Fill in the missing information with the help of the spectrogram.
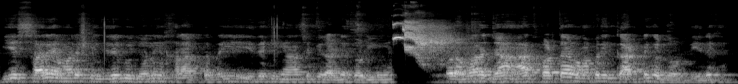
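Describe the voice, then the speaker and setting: A man's voice: mid-range voice, fast talker. Echoey distant man coaxing his birds. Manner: coaxing and scolding his birds, pointing things out. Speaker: vlogger. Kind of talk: casual vlog talk to viewers and pet birds. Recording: very echoey, distant from the mic, noisy.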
